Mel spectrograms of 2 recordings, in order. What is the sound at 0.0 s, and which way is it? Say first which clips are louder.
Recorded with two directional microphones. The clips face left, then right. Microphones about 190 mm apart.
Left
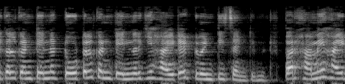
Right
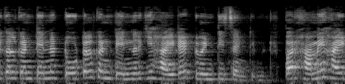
A woman's voice: left 8 dB; 35° left (ahead or behind).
